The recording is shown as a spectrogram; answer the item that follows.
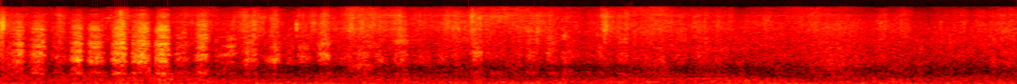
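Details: Male Staffordshire Bull Terrier out with other male dogs on a long evening at the park, panting in rapid breathy bursts, strongest during the first second, then softer and steady over a low background rumble.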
